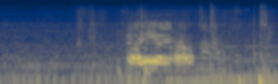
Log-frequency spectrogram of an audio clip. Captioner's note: over radio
